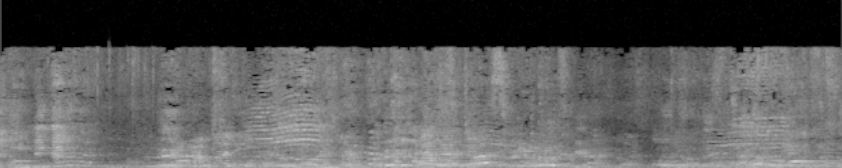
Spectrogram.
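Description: Chatter: several people talking at once.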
